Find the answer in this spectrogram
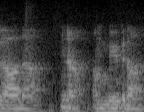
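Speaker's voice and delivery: offhand, dismissive brush-off tone. Retelling how the character brushes off the news: imitating a dismissive brush-off. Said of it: "brushes it off and goes".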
